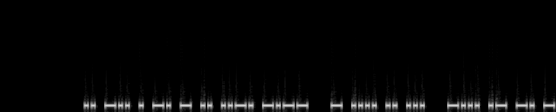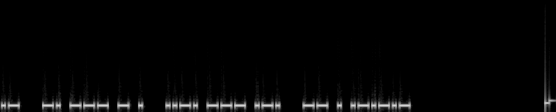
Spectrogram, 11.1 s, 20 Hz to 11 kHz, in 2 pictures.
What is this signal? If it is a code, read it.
Morse code, heard as a keyed tone, about 36 wpm, 700 Hz. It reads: IDENTIFY THIS BANK NOTE FOR ME.
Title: Sentences from Top 1000 Words - Review Part 6 - 35wpm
